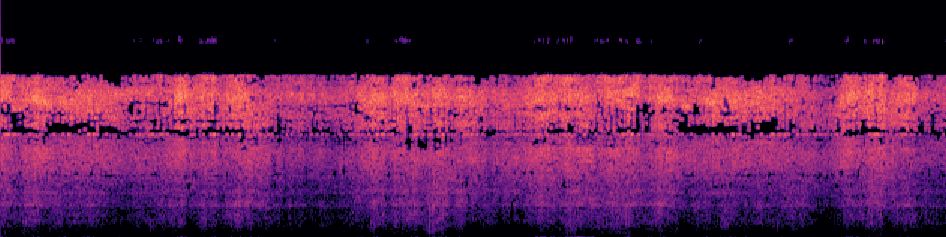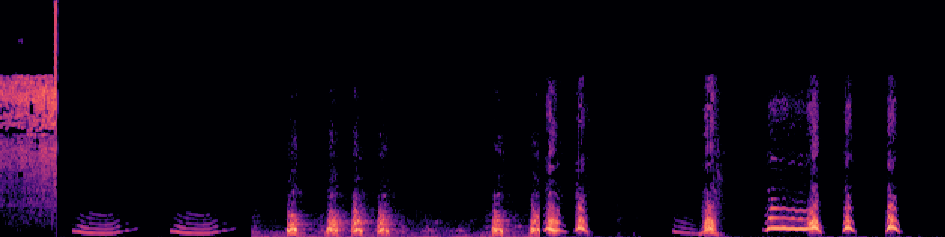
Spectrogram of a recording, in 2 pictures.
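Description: A snake hissing in one long, steady hiss for about thirteen seconds that cuts off suddenly. Then a dog whines twice and breaks into a run of barks, with a longer yelp near the end.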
